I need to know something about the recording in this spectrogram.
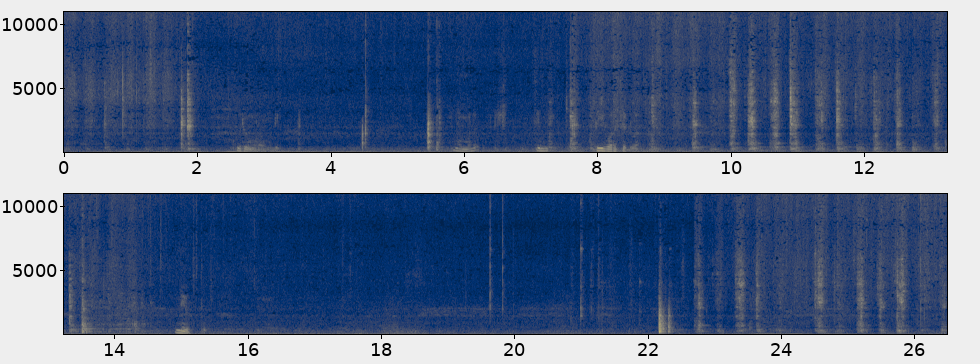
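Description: A metal spoon scrapes and clicks against a clay pot.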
